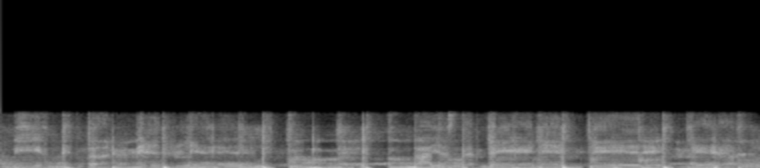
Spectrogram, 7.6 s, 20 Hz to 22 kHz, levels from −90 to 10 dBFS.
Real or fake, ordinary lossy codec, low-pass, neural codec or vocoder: fake; none; 7.2 kHz; codec, 16 kHz, 0.8 kbps, ZipCodec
